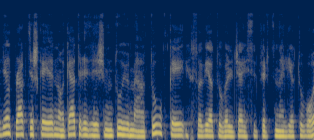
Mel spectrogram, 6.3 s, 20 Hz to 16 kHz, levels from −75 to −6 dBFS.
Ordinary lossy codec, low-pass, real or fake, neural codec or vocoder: MP3, 48 kbps; 14.4 kHz; real; none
